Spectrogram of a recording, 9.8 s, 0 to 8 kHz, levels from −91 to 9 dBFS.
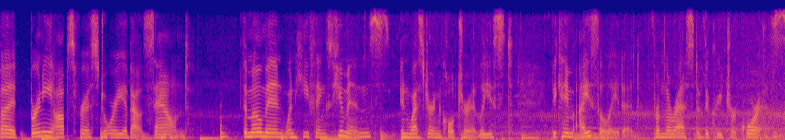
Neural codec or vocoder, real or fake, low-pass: none; real; 7.2 kHz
